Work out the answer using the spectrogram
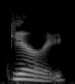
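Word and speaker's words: Gerry: But no, we're talking about the very first Golden Bachelor, Gary. That's spelled G. Spelled like Jerry. But he's Gary.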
